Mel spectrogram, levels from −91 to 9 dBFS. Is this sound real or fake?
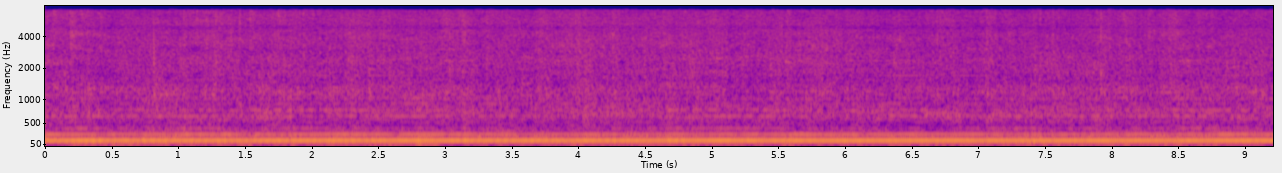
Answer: fake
